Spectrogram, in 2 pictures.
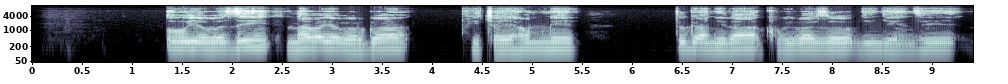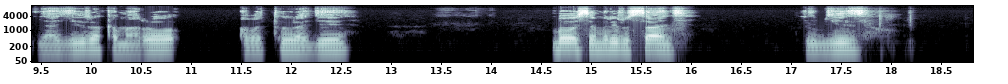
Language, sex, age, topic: Kinyarwanda, male, 25-35, government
